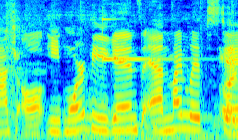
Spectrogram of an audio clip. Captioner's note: bell dings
